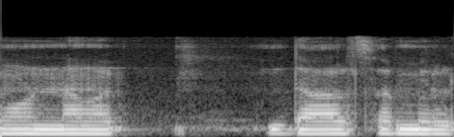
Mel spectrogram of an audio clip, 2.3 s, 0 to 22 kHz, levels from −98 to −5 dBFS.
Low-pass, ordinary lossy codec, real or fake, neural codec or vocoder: 7.2 kHz; none; real; none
